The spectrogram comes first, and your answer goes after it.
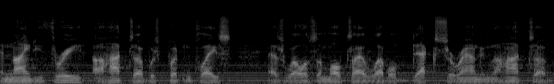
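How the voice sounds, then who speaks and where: Music plays in the background as a man talks at a fairly quick pace in a very deep, low voice. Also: ordinary pitch variation. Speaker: attorney for applicant. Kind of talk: formal presentation at public hearing. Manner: too quiet.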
